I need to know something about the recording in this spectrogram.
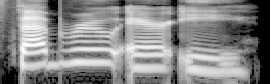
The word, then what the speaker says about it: February: People often say February, skipping the R, but it's February. Don't forget that first R, Valentine's Day, is on February 14th.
